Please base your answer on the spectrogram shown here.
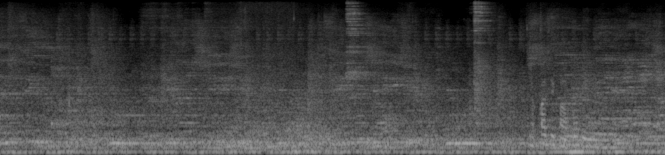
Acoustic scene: cafe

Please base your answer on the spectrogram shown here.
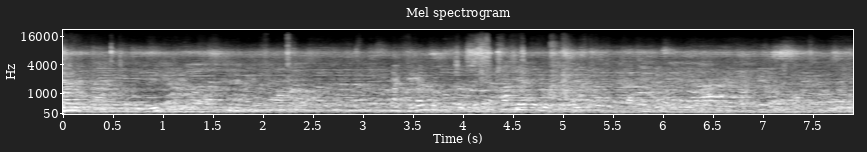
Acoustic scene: cafe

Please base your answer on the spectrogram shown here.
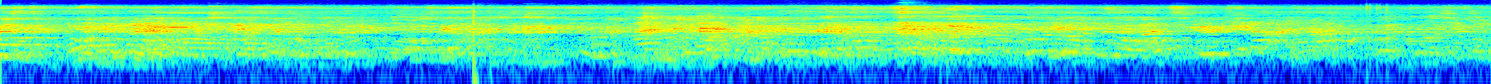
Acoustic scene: crowded indoor space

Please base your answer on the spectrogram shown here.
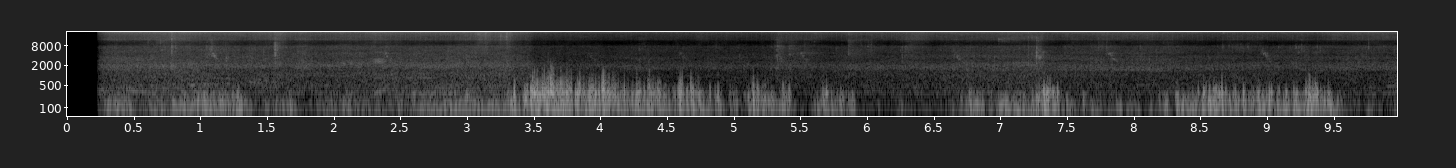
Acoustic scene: residential area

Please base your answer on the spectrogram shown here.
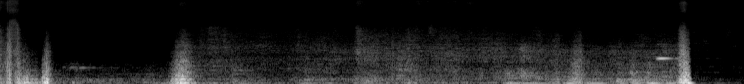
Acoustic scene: elevator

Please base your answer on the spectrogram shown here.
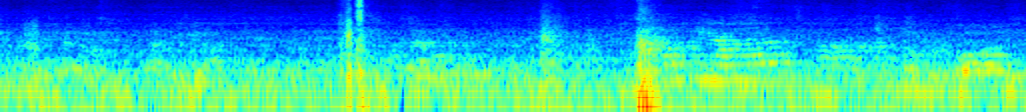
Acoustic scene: cafe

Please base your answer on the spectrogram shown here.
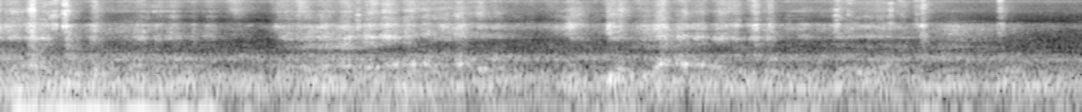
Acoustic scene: restroom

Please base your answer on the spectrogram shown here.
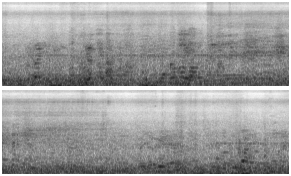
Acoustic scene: subway train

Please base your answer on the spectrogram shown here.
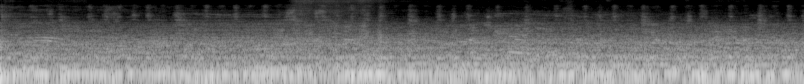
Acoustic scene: car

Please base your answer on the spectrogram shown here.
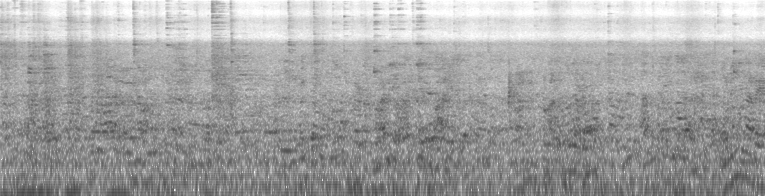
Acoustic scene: crowded indoor space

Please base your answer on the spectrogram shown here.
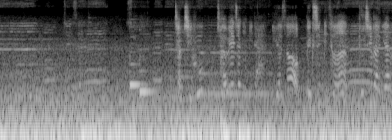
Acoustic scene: car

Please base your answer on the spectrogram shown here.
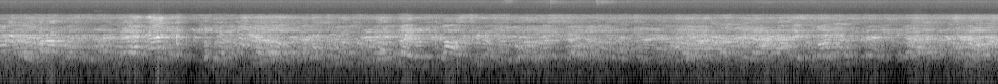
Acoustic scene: crowded indoor space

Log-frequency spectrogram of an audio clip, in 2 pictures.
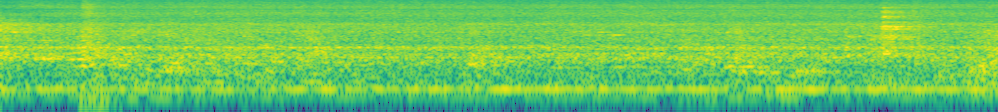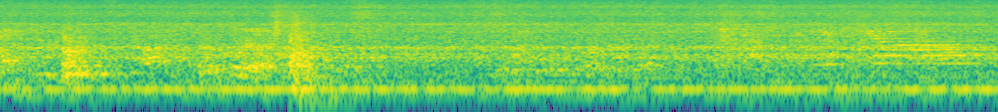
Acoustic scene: cafe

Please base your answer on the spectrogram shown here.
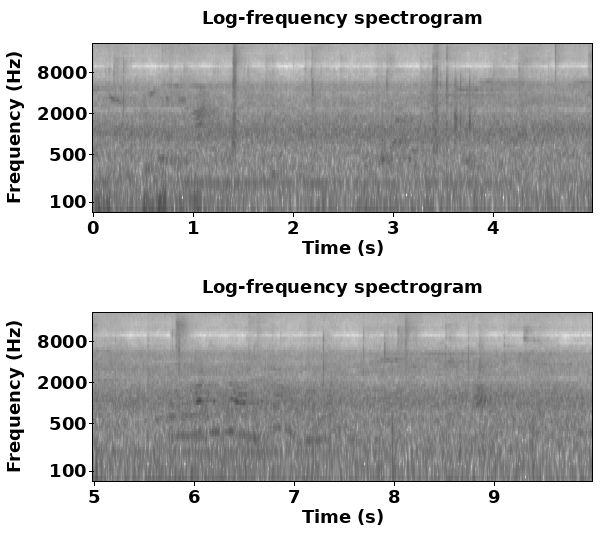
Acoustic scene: residential area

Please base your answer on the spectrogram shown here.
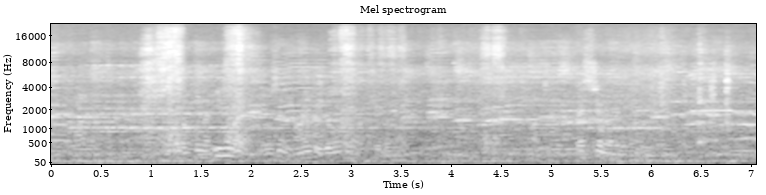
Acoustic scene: restaurant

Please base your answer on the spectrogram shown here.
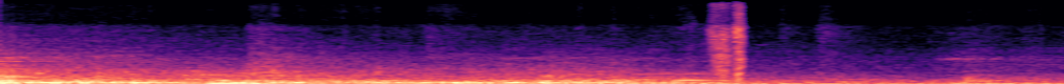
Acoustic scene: subway station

